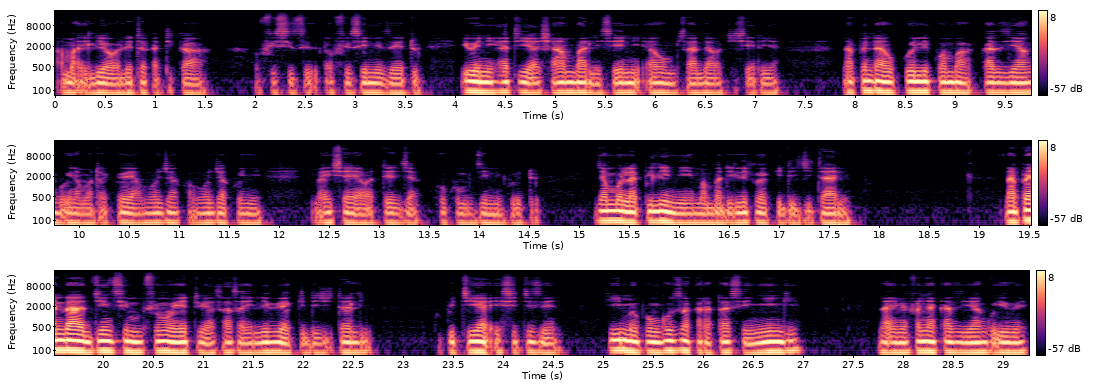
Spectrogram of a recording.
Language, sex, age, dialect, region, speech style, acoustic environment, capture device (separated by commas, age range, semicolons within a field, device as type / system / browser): Swahili, male, 25-34, Kenya - Nairobi Sheng-influenced, Kenya, relaxed, silence, mobile / Linux / Chrome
